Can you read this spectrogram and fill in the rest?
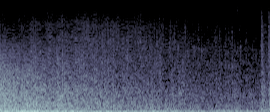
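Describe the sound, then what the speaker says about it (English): Artillery in Day of Infamy booms out as a heavy, rumbling explosion that rolls and slowly fades, close and loud, with no voices. "No indication of whether that's friendly or enemy artillery that's being called in."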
